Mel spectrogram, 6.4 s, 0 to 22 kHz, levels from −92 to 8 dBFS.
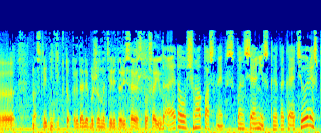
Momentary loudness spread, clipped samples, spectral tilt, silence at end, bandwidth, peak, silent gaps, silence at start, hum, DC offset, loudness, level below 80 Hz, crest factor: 7 LU; under 0.1%; -4.5 dB/octave; 0 s; 8.8 kHz; -2 dBFS; none; 0 s; none; under 0.1%; -17 LUFS; -38 dBFS; 16 dB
